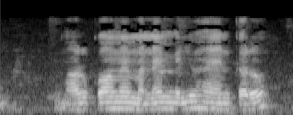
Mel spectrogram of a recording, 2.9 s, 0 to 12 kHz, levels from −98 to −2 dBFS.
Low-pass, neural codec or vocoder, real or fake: 7.2 kHz; none; real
